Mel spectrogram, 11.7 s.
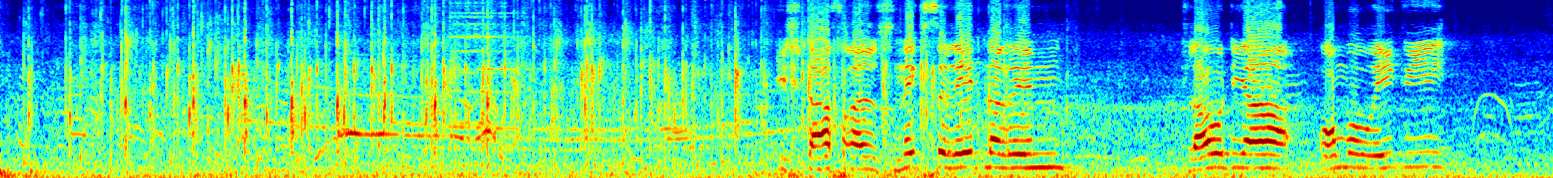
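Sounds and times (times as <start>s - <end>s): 
audience clapping: 0.0s - 8.1s
speech: 6.1s - 8.1s, 8.9s - 11.0s.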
